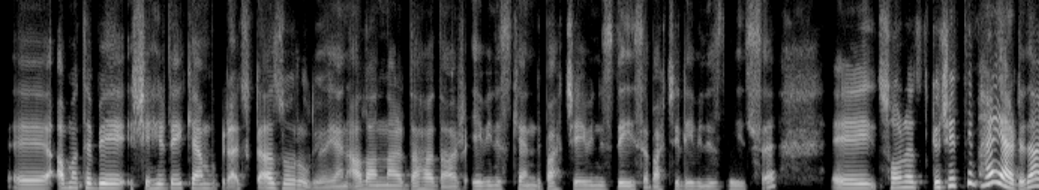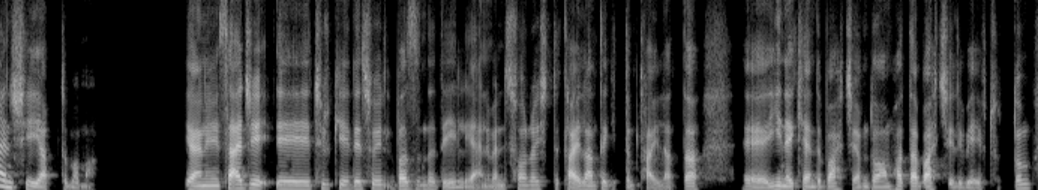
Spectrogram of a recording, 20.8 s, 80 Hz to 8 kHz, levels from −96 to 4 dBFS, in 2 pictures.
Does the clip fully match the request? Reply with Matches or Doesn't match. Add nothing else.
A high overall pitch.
Doesn't match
